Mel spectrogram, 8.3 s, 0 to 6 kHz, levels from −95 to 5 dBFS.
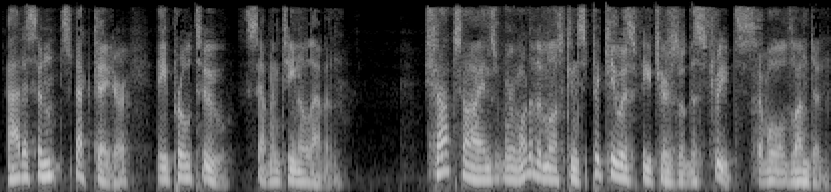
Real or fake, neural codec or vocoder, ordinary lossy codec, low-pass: fake; codec, 24 kHz, 3 kbps, HILCodec; AAC, 24 kbps; 5.4 kHz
